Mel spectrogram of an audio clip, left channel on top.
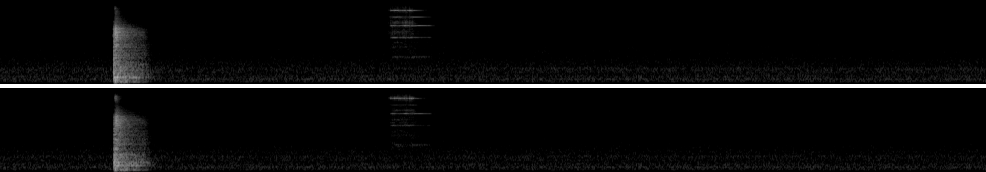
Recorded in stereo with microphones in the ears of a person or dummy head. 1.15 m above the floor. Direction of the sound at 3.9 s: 35° left (ahead or behind).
